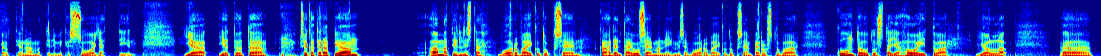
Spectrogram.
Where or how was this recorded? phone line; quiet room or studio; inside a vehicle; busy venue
quiet room or studio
